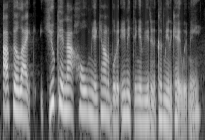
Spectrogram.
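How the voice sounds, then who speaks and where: Animated woman podcast co-host, dry sound. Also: lowish voice, quick pace, no echo. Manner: animated, acts out little quoted exchanges, laughs often. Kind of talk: casual chat.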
